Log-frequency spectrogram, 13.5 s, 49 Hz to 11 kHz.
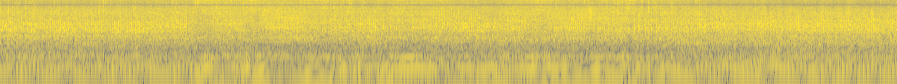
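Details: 240 KA-T engine at idle: a steady idle with a low drone that swells and wavers, plus an irregular knock in places; abnormal noise, source unclear.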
